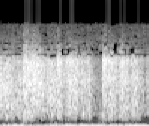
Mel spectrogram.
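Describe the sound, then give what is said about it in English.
A revolver fired repeatedly, giving a few sharp, punchy reports with a muffled, narrow lo-fi tone over a constant noisy background. “He fired repeatedly”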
